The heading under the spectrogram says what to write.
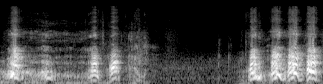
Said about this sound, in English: That's enough. I'm gonna put you back. This is gonna be unlistenable. This is gonna be all dog barking.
